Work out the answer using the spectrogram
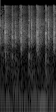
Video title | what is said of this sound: Arteza Acrylic Markers Review and Painting Rocks! | you're going to hear that ball bearing moving around in the paint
